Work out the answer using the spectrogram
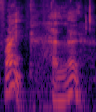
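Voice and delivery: very soft, seductive radio voice. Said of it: "that was very, uh, seductive".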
